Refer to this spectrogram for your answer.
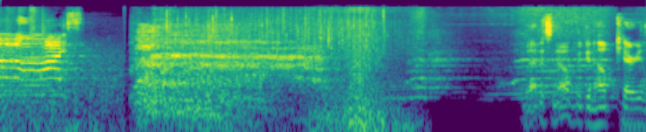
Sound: roar

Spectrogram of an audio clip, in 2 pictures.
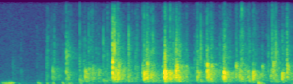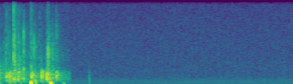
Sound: applause

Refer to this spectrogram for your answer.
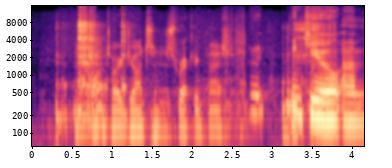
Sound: mic noise

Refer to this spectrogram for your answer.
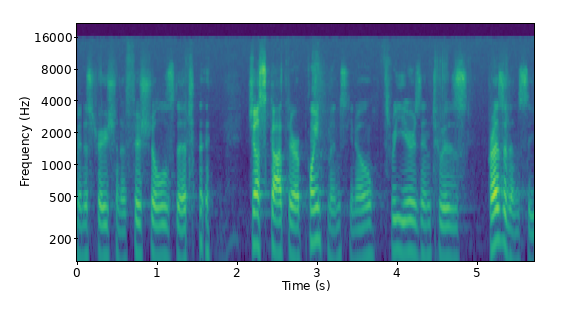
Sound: laughs

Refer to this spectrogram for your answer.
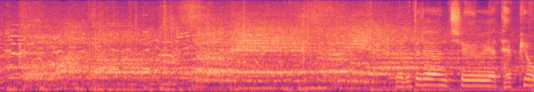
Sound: chanting in foreign language; speaking in foreign language

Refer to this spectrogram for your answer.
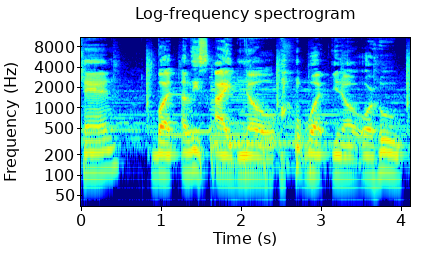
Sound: chuckles

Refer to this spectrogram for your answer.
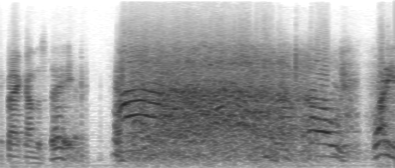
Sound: Lucy laughs

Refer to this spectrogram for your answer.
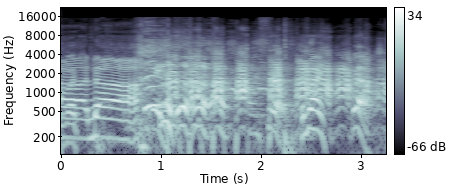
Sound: laughter

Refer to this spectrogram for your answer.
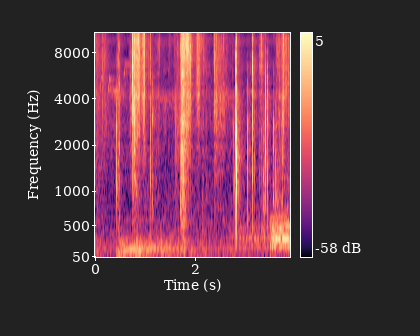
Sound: paper tearing

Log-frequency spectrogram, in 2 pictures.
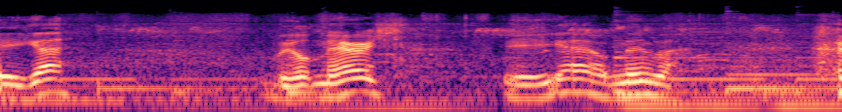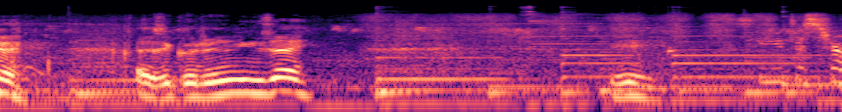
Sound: chuckles

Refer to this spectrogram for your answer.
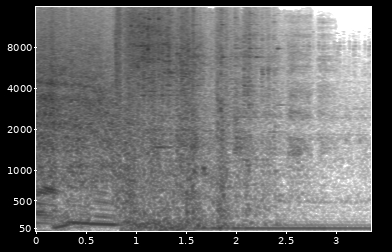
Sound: crashing

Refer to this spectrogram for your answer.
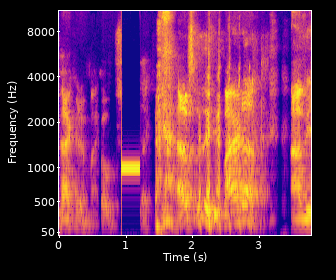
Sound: beep; laughing

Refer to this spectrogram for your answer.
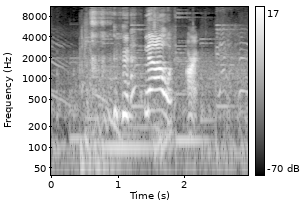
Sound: snicker

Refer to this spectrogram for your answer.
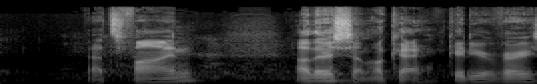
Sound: audience laughing

